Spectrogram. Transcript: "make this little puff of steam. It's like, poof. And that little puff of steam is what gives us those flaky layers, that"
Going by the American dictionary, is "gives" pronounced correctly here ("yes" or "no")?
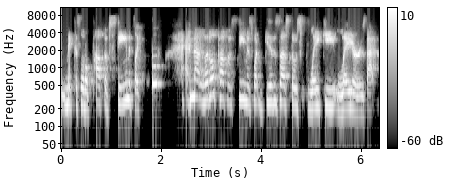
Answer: yes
